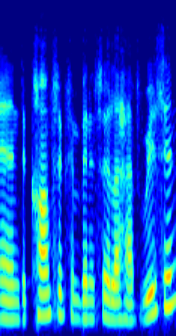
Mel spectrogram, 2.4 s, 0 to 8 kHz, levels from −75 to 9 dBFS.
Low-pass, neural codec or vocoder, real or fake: 7.2 kHz; codec, 16 kHz, 0.8 kbps, ZipCodec; fake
